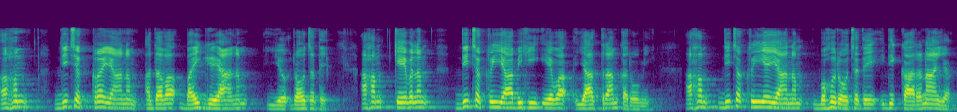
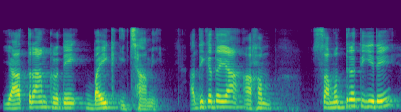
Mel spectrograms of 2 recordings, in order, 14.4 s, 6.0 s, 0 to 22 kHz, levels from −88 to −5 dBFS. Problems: none marked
